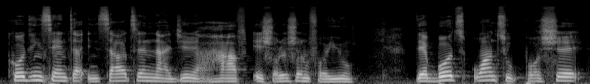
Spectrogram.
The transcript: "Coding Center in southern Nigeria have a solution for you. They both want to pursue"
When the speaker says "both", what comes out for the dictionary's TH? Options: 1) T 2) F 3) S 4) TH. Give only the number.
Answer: 1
